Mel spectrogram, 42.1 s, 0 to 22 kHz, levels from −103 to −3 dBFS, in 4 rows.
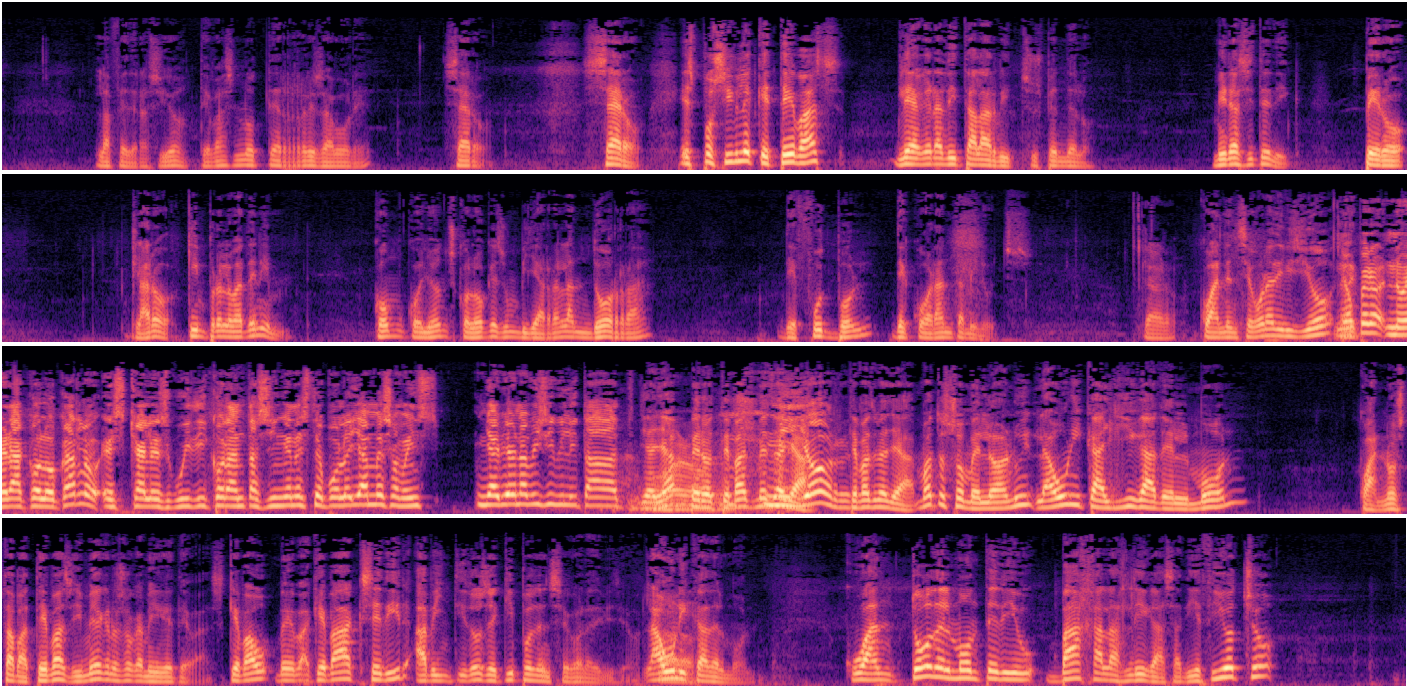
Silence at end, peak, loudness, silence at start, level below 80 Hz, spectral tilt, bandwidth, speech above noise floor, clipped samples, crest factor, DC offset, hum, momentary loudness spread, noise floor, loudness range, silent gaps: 1 s; 0 dBFS; -16 LUFS; 0.7 s; -46 dBFS; -6 dB/octave; 14 kHz; 47 dB; under 0.1%; 18 dB; under 0.1%; none; 16 LU; -63 dBFS; 11 LU; none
